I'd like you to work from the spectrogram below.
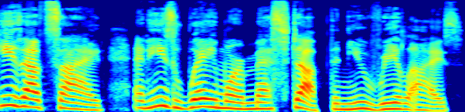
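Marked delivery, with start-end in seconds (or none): none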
